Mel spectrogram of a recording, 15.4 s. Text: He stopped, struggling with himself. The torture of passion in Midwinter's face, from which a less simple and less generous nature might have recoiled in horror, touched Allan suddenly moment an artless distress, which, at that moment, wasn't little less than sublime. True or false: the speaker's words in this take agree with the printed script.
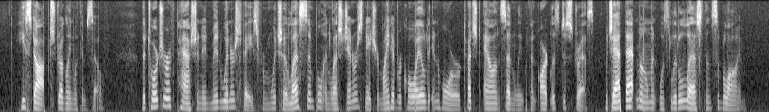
false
